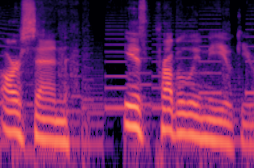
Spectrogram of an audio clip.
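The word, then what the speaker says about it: Arsène: I went back and listened, and it sounded like they pronounced it Arsene, not like Arsene or whatever I said.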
